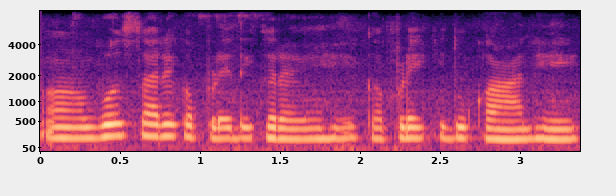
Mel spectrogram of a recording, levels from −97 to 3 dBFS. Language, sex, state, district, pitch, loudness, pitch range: Hindi, female, Madhya Pradesh, Dhar, 190 Hz, -14 LUFS, 180-195 Hz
